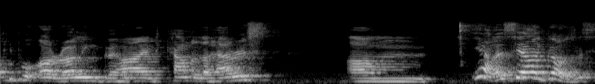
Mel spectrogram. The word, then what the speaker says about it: Kamala: let's good for Cela uh I used to pronounce it as Kamala but I heard like camela okay that's how it's pronounced okay uh camela Harris okay uh Bitcoin okay let's go Trump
